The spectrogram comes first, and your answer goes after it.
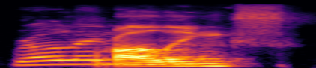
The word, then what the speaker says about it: Rawlings: Cliff Rawlings? Rawlings, like the baseball gloves. Like the baseball glove Rawlings.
